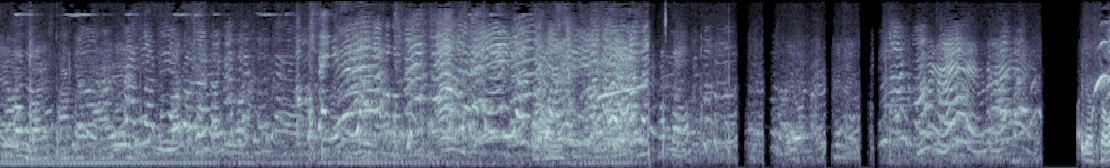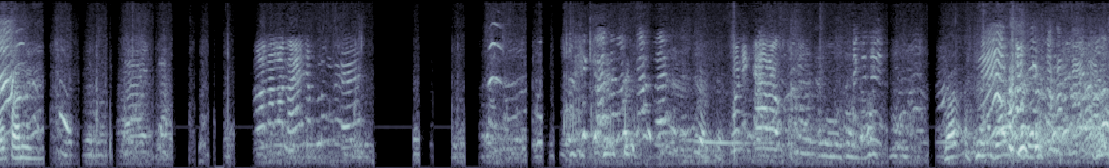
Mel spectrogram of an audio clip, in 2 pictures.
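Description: Children shout and laugh excitedly close by.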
